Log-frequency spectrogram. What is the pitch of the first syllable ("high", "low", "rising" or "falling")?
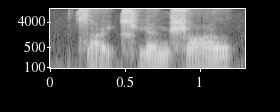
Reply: low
